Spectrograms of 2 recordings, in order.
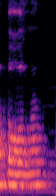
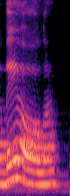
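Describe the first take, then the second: First: It has two syllables, starting with 'bo'. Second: It has three syllables, starting with 'be-o'. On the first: The child blends the letter sounds into the word. The speaker calls it right. "Ela não fala bola" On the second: The child reads the letter name instead of its sound. The speaker calls it wrong. "fala beola"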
